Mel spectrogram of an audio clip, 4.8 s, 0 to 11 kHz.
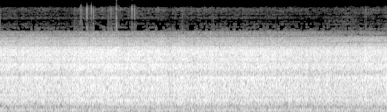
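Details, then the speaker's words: Stock Qodosen SR-286 radio on a vacant AM frequency, volume near max: loud steady buzzing hiss of digital hash noise from its own display; it worsens when volume or frequency is changed. "Okay this is not normal for the SR 286 you should just hear a vacant frequency without this digital hash Noise Okay so this is kind of like the poster child for a bad one"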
